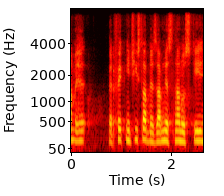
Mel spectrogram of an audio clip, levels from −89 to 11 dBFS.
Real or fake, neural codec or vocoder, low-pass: fake; codec, 16 kHz in and 24 kHz out, 0.6 kbps, FocalCodec, streaming, 2048 codes; 7.2 kHz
